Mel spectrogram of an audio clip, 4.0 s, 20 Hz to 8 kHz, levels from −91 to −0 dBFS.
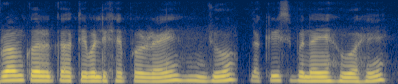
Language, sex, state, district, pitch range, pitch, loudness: Hindi, male, Arunachal Pradesh, Longding, 145-160 Hz, 150 Hz, -17 LUFS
